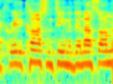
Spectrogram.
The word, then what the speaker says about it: Constantine: Constantine is the way it's supposed to be pronounced at least two times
